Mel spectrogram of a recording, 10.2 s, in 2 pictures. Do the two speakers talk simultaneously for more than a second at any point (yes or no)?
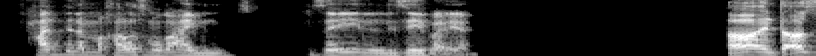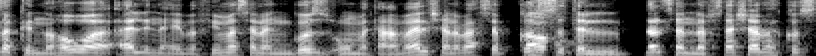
no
